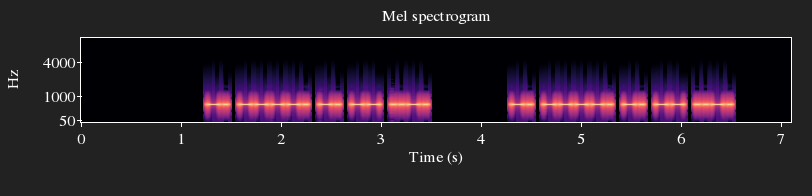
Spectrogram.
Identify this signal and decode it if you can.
Morse code, heard as a keyed tone, about 32 wpm, 700 Hz. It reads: N9NMF N9NMF
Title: USA Call Signs - 5 Characters - Repeated 2x - 30wpm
